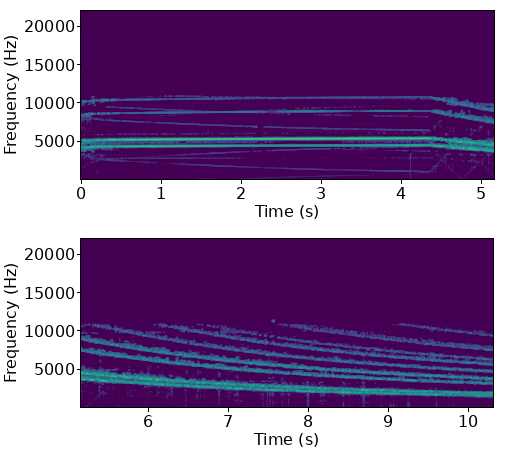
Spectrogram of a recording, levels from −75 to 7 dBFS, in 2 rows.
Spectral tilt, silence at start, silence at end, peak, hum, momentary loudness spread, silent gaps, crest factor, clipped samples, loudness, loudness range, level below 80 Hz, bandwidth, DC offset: 7 dB/octave; 0 s; 0 s; -12 dBFS; none; 9 LU; none; 12 dB; under 0.1%; -21 LUFS; 8 LU; -86 dBFS; 12 kHz; under 0.1%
